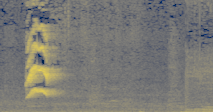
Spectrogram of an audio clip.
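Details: Cockatiel in a colony gives one loud, harsh screech that rises and falls, layered with strong overtones and lasting under half a second, then soft background hiss and a faint low rumble.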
